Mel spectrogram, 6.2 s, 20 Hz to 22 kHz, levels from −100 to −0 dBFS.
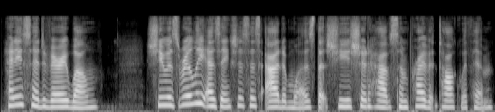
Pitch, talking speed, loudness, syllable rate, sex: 235 Hz, 205 wpm, -20 LUFS, 5.3 syllables/s, female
